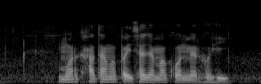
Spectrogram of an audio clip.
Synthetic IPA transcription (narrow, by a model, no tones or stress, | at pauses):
moɾkʰaːt̪amepɐɪsad͡ʒɐmakoːnmeɾɦoːɦiː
